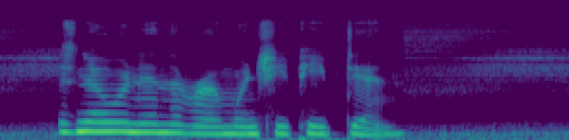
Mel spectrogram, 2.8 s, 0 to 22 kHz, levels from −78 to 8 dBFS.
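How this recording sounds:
phaser sweep stages 4, 0.84 Hz, lowest notch 590–1,200 Hz

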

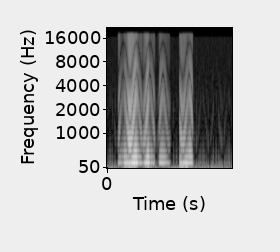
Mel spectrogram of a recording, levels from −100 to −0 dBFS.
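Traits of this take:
a buzz of ramps at a fixed pitch in blocks of 256 samples
phaser sweep stages 6, 3.8 Hz, lowest notch 350–1,500 Hz
a quantiser's noise floor 12 bits, dither triangular
Ogg Vorbis

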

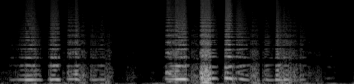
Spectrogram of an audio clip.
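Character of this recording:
aliases and images of a low sample rate 1,100 Hz, jitter 0%
chopped level 4 Hz, depth 65%, duty 40%
a shimmering, thickened sound

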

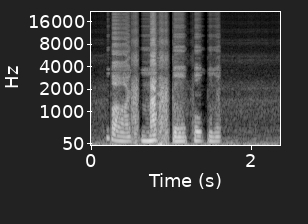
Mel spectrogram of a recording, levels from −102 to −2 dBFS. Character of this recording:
aliases and images of a low sample rate 3,500 Hz, jitter 0%
a shimmering, thickened sound

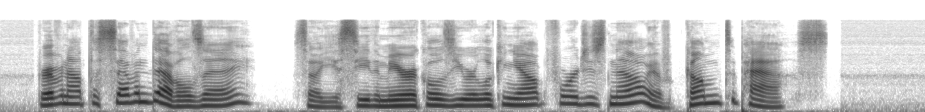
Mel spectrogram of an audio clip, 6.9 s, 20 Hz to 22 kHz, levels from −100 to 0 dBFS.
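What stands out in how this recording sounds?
background noise floor −58 dBFS
spectral slope −5.5 dB per octave

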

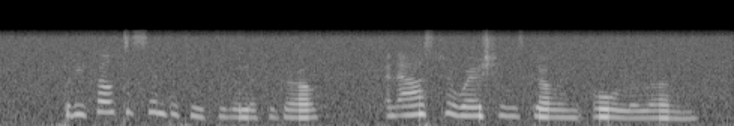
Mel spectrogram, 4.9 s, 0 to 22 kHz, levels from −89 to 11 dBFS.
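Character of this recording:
chopped level 2.5 Hz, depth 65%, duty 15%
a quantiser's noise floor 6 bits, dither triangular
mu-law

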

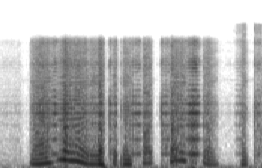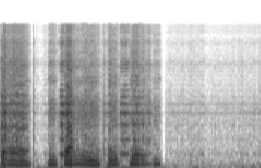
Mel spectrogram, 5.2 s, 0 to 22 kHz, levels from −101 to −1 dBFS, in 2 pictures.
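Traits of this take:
a buzz of ramps at a fixed pitch in blocks of 32 samples
tremolo saw up 1.5 Hz, depth 60%
aliases and images of a low sample rate 3,100 Hz, jitter 0%
Opus

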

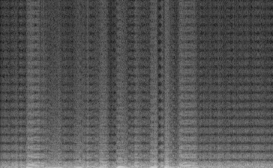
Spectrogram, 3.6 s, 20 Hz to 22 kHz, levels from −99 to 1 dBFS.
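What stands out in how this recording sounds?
a quantiser's noise floor 6 bits, dither triangular
phaser sweep stages 8, 1.5 Hz, lowest notch 160–1,200 Hz
aliases and images of a low sample rate 1,100 Hz, jitter 0%
a shimmering, thickened sound

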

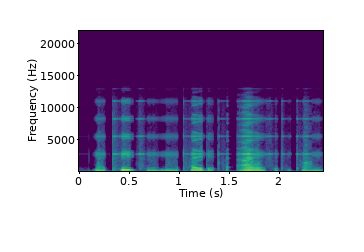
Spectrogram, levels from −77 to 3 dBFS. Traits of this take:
a buzz of ramps at a fixed pitch in blocks of 16 samples
AAC

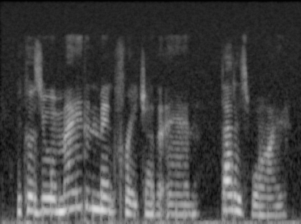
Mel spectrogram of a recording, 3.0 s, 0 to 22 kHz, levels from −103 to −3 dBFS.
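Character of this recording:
tremolo saw down 12 Hz, depth 60%
phaser sweep stages 4, 1 Hz, lowest notch 780–2,500 Hz
a quantiser's noise floor 12 bits, dither triangular
a shimmering, thickened sound

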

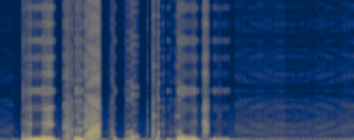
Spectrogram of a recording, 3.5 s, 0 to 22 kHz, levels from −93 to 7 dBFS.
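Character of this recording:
phaser sweep stages 12, 0.6 Hz, lowest notch 320–1,500 Hz
a quantiser's noise floor 12 bits, dither none
sample-and-hold tremolo
aliases and images of a low sample rate 7,800 Hz, jitter 0%

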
